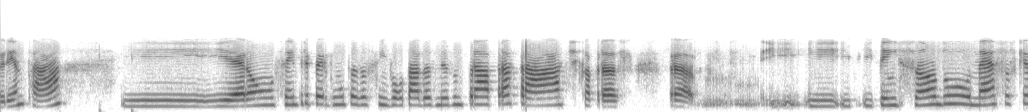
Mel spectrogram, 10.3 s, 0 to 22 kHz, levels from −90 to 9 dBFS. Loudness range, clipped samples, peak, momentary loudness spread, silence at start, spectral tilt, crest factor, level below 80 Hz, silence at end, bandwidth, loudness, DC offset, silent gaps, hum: 5 LU; under 0.1%; -6 dBFS; 18 LU; 0 s; 1.5 dB/octave; 22 dB; -80 dBFS; 0 s; 5.6 kHz; -25 LUFS; under 0.1%; none; none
